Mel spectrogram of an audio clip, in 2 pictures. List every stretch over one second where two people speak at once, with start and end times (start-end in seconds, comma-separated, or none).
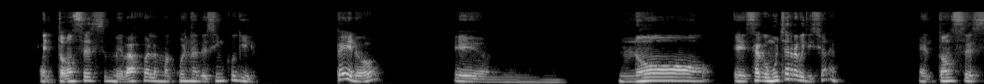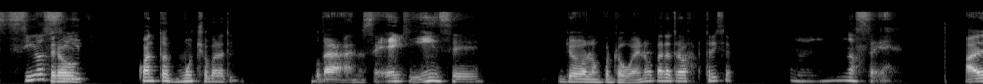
none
